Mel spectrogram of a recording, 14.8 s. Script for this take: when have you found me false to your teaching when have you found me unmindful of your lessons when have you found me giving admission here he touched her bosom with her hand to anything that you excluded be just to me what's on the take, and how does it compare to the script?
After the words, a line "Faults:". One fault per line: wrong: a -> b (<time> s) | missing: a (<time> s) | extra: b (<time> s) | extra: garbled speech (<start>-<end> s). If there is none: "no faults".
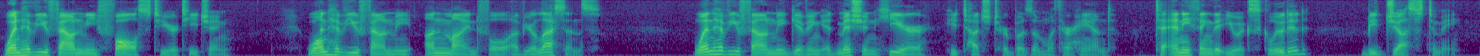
when have you found me false to your teaching when have you found me unmindful of your lessons when have you found me giving admission here he touched her bosom with her hand to anything that you excluded be just to me
Faults:
no faults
